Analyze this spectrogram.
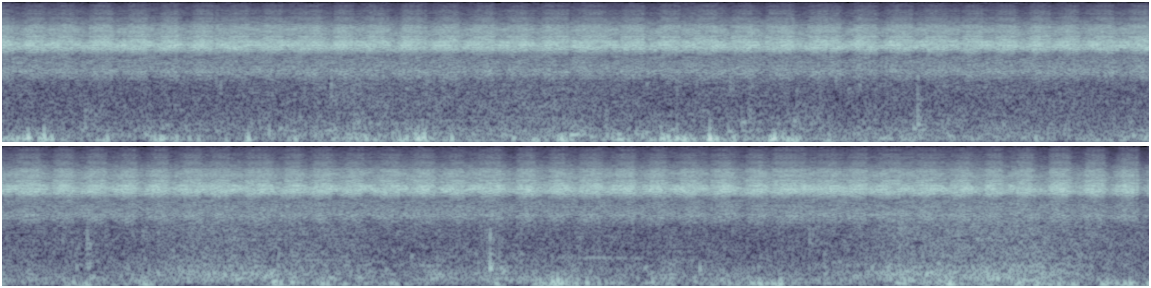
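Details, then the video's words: Crickets near a Korčula bay, Croatia, keep up a continuous high, sizzling buzz with rapid regular pulses; low wind noise comes and goes beneath. "Korčula - view of one of the bays in Korcula with sounds of crickets"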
